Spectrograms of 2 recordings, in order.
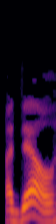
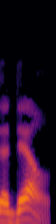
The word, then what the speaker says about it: Adele: She pronounced my name perfectly, Adele enthused. Where's she from, Enfield or something? The fan seemed to say Adele's name in a North London accent, saying, Adele, instead of, Adele.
